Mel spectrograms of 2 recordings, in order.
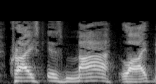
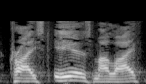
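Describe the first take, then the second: First: "my" stretched and stressed, slow. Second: "is" stretched and stressed, slow. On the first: Preacher explaining the personal statement, stress on "my". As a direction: lean on the word "my". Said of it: "becomes a personal statement". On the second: Preacher explaining the emphatic statement, stress on "is". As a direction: lean on the word "is". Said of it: "becomes an emphatic statement". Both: Shown as a demonstration.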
